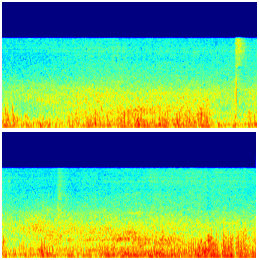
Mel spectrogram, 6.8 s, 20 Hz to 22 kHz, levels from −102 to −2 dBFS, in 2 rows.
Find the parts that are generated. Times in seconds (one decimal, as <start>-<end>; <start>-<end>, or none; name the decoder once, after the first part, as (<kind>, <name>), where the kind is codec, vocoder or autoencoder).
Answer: 0.0-6.8 (vocoder, Vocos)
